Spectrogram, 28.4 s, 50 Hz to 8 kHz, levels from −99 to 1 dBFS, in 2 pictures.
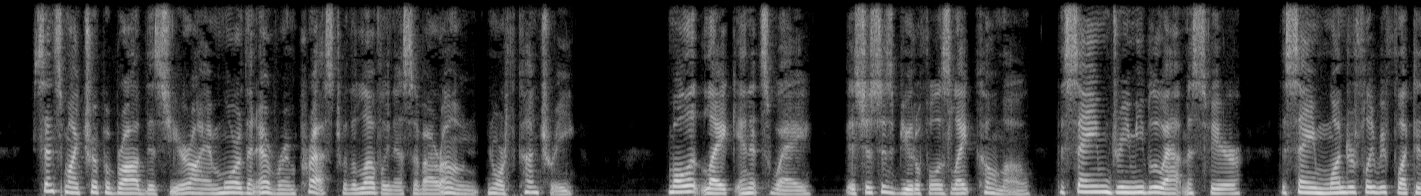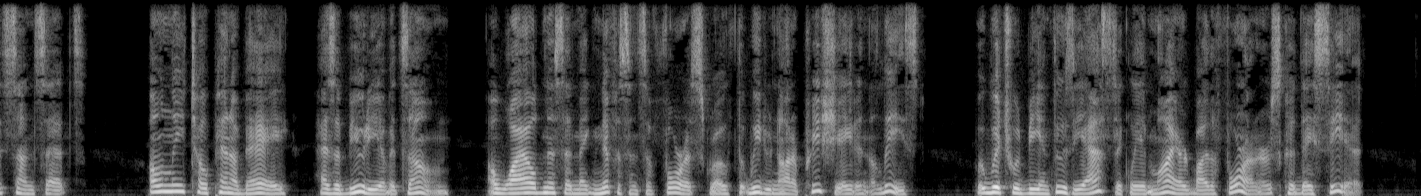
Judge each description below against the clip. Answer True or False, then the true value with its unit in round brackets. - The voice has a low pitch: False (185 Hz)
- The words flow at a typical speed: True (165 wpm)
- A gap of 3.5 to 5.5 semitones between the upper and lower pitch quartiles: True (4.1 semitones)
